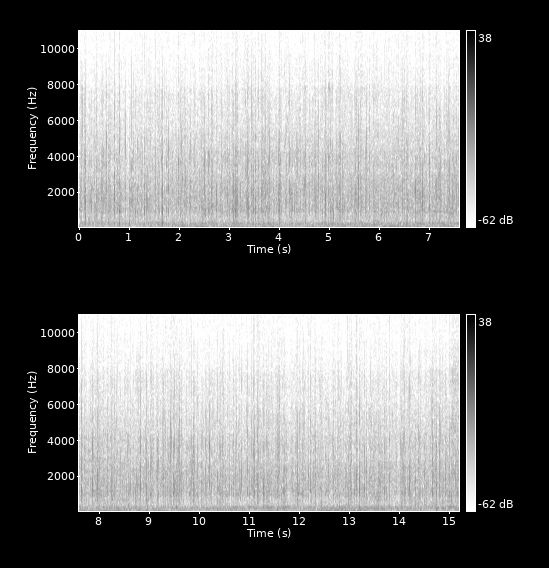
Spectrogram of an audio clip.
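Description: Heavy rain falling steadily, with many small, sharp drop hits close by.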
